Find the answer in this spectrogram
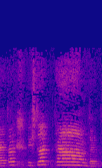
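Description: A young girl singing, holding one long note about a second in.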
